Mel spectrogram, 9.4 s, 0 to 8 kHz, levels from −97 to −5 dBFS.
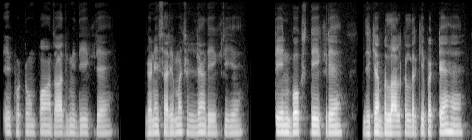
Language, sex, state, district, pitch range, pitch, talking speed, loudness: Marwari, male, Rajasthan, Nagaur, 100-110 Hz, 105 Hz, 150 wpm, -19 LUFS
